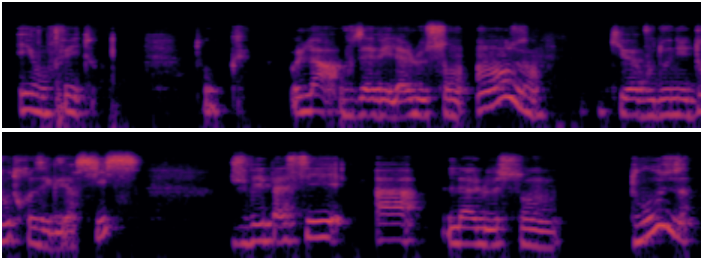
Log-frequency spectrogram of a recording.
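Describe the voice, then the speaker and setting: Patiently explaining each step and repeating her instructions, a woman teaches seniors how to use a computer. It is a screen-recorded tutorial with her narration. Her voice is low-leaning and warm.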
